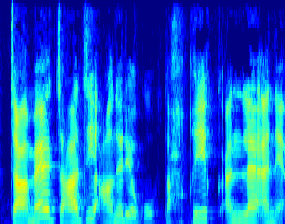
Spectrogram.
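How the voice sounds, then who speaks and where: In a very clean recording with a silent background, a speaker with an Egyptian accent uses a bright, sharp tone and lively intonation. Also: woman. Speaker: Korean language teacher. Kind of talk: tutorial.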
